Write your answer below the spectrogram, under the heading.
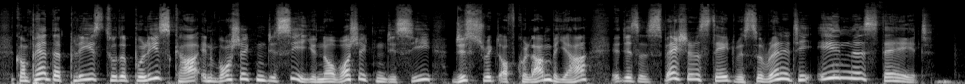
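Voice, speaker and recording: With very wide pitch swings and high pitch, a man speaks at a moderate pace with hardly any pauses, on a very clean recording over a silent background. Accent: German. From Germany. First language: German. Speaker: researcher presenting on media and religion. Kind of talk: discussion presentation.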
